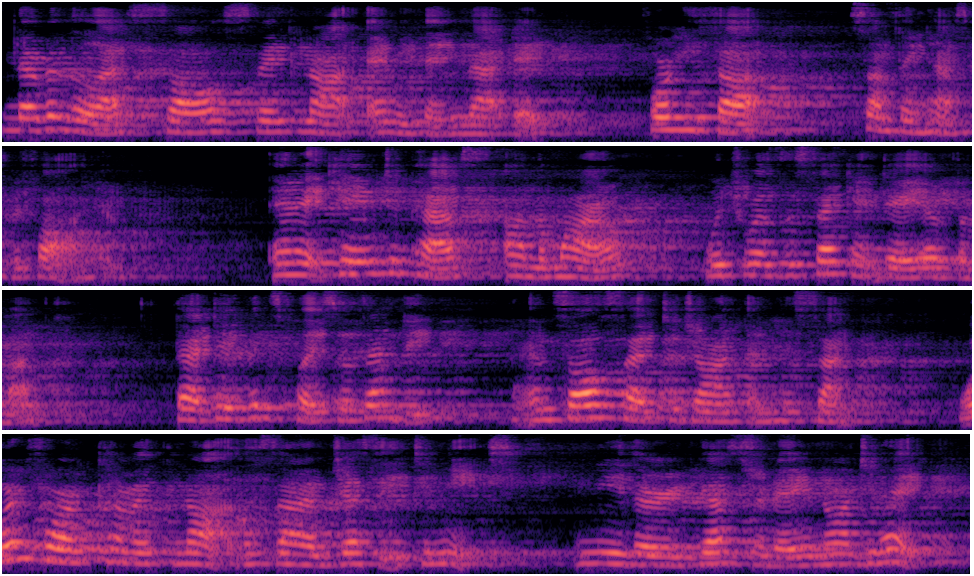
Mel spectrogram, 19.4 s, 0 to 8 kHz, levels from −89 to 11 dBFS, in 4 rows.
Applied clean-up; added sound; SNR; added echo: none; none; none; reverberation time 2.0 s.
